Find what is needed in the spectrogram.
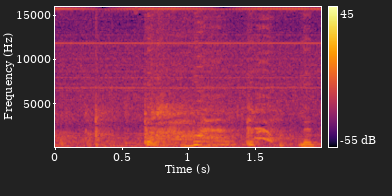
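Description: A person coughing a few short times, starting a little under a second in, with a man's voice beginning to speak right at the end.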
